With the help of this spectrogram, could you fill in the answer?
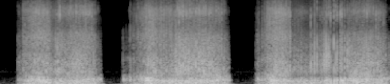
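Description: Long nails on both hands scratch fast across a round, dark, coiled woven fiber placemat. The result is three dense, continuous bursts of rough scraping noise, each lasting about a second and a half with brief silences between. The sound has a heavy low rumble under a bright, hissy top.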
